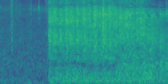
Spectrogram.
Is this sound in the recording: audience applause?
no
